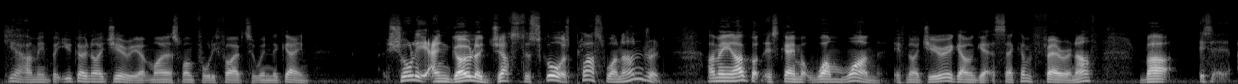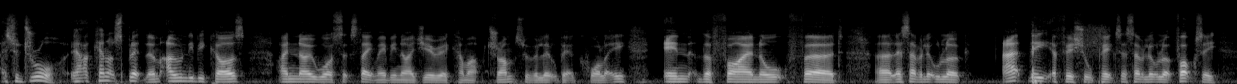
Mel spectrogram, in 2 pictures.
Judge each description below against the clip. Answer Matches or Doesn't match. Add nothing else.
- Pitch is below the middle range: Matches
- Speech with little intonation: Doesn't match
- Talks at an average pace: Doesn't match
